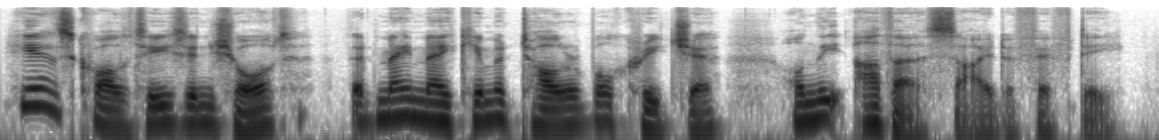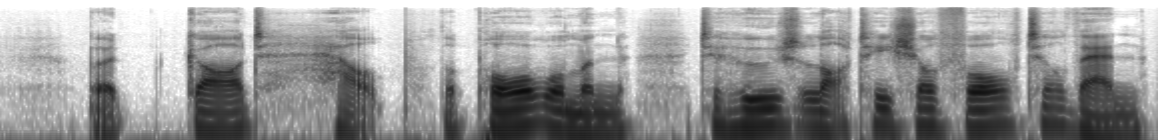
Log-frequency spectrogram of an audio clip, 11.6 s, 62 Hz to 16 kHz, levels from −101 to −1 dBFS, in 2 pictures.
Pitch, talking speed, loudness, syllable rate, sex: 105 Hz, 165 wpm, -18 LUFS, 4.5 syllables/s, male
